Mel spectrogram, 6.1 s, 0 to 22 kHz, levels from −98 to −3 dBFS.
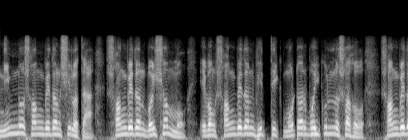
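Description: From 4.66 to 4.81 s, AMR bit errors in the AMR-WB stream turn the speech hoarse and gargly. This fits about five corrupted 20 ms frames at an error rate of around five percent. Unlike packet loss, nothing drops out or repeats: pitch and level hold.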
